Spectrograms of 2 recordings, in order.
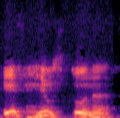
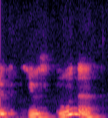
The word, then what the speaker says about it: Eskilstuna: Você falou que a pronúncia correta é Eskilstuna City, mas você mesmo não pronunciou Eskilstuna, evidentemente, porque a grafia é com K, né?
